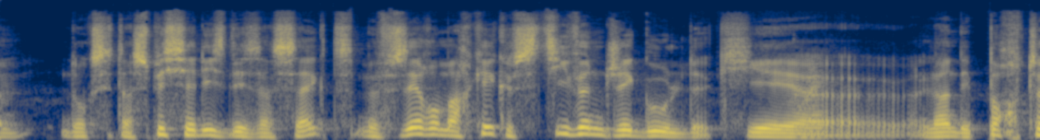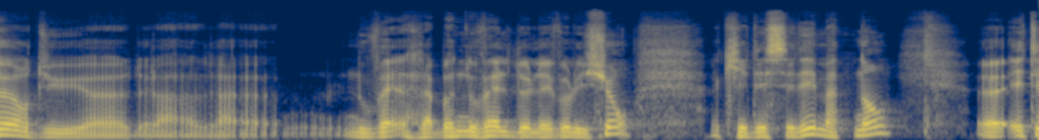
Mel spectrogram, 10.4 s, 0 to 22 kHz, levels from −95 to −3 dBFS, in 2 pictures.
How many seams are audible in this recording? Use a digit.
0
